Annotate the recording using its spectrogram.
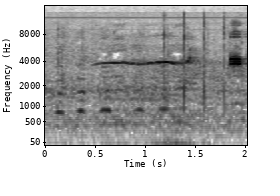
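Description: Faint football-stadium background with scattered distant shouts and a thin, high whistle held for about a second, then a short second toot near the end.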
